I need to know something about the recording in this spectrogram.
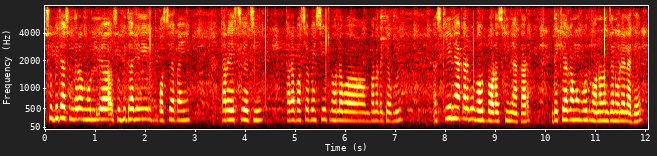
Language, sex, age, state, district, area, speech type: Odia, female, 45-60, Odisha, Rayagada, rural, spontaneous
